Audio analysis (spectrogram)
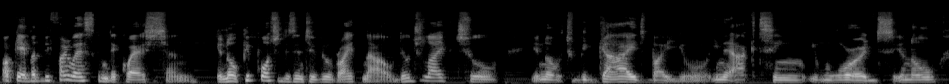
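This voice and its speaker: Gravelly Brazilian-accented male host. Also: fairly low pitch, moderate pace, faint music behind. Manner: effusive, many "you know" fillers. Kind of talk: casual interview.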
